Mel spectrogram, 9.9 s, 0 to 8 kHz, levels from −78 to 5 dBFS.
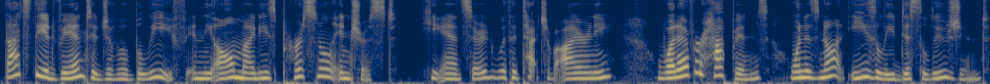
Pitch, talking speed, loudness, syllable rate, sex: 215 Hz, 150 wpm, -19 LUFS, 5.4 syllables/s, female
